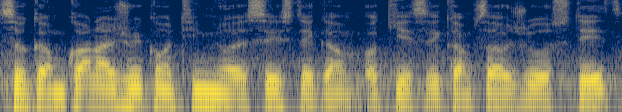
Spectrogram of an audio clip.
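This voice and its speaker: A man's medium-pitched voice with a Canadian accent, ordinary pitch variation and a very fast pace, over noticeable background noise. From Quebec, Montreal. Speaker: college football player. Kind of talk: interview. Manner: casual, halting with many fillers.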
